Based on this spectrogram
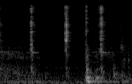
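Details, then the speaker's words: Suzuki Samurai/Jimny/Sierra SJ413 during dash reassembly with a newly installed combination switch. The turn signal is switched on and the flasher relay clicks sharply and dryly about three times a second in a steady pattern; normal turn signal flasher clicking. "I'm going to turn my turn signal I'm just curious which wire it is that's I mean cuz obviously we're we're clearly feeding the turn signal relay cuz you can hear it click"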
